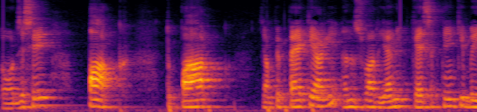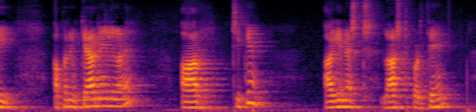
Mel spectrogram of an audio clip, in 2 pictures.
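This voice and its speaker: A man with a high, light voice teaches a classroom phonetics lesson. He goes step by step and keeps checking that his listeners follow. The sound carries a noticeable echo from the room. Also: normal speed, long pauses, fairly bright tone, highs cut off. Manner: explains step by step with frequent "okay?" checks.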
